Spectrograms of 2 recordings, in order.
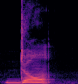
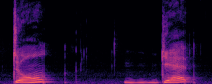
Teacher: My tongue is at the top of my mouth, like it's going to make that T shape, but I just don't let the air come out. Don't get, my tongue is stopped at the top of my mouth. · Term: stopped T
